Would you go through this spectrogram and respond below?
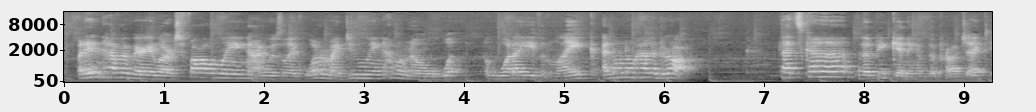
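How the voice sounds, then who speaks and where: Congested young woman, roomy far-off sound. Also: on the low side. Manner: chatty, self-questioning, giggly. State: congested from a cold. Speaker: artist vlogger. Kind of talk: casual talking-to-camera vlog. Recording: roomy echo, a bit off-mic, soft music.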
